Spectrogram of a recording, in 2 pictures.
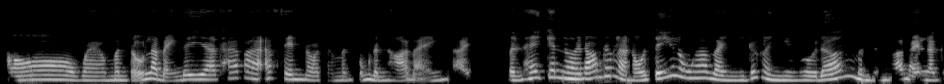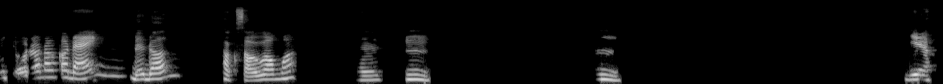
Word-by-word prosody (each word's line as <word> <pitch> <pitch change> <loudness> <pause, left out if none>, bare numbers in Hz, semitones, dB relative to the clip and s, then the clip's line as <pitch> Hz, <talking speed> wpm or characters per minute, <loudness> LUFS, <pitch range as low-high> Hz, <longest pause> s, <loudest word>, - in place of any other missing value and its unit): Ồ, 190 - -9 0.7
wow, 190 -1 -6
mình 200 0 -2
tưởng - - -1
là 255 0 +3
bạn 180 -5 -7
đi, 225 +2 -1
a, 220 -1 -2
tháp, 290 +2 -6
a, 275 -5 -1 0.2
Eiffel 230 -2 -2
rồi 195 -2 -5
thì 175 - -28
mình 190 +1 -10
cũng 230 - -2
định 185 -1 -5
hỏi 175 -2 -5
bạn, - - -9 0.2
tại - - -10 0.4
mình 195 0 -1
thấy 295 +3 -1
cái 330 - -2
nơi 270 -5 +4
đó 265 +4 +3
rất 390 0 -3
là 260 - 0
nổi 190 +2 0
tiếng 315 +10 +2
luôn 315 -6 -2
á 295 0 +1
và 225 -3 +2
nh 190 -1 -4
rất 310 +2 -4
là 265 - 0
nhiều 195 -3 -1
người 190 0 -3
đến, 235 - +1
mình 220 -7 +1
định 200 +1 -6
hỏi - - -3
bạn 190 -6 -3
là 190 -1 -3
cái 295 - -9
chỗ - - -1
đó 295 - +3
nó 330 0 +3
có 325 - +5
đáng 270 +1 +7 0.3
để 240 -4 +3
đến 255 +5 +7 0.5
thật - - +1
sự 185 +2 +6
hông 230 +2 +6
á? 290 +4 +4 0.7
Thiệt, 200 +1 -1 0.2
ừm. 230 -3 +4 1.7
Ừm. 230 -4 +3 2.9
Yeah. 220 -1 +6
230 Hz, 185 wpm, -20 LUFS, 195-270 Hz, 2.9 s, đáng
